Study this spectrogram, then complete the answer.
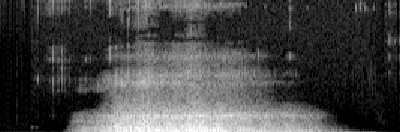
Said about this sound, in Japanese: こんな風に、先輩の大好きな、熱い吐息を流し込んで、おちんちんイライラさせてほしい。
